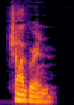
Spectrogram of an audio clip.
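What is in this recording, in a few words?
"chagrin", Australian English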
